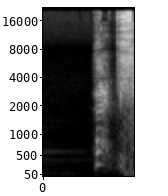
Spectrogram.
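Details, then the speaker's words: Person with bad allergies having a sneezing fit after waking: a single brief explosive sneeze with a voiced start and hissing release. "Oh man, my allergies are really bad today. It's a lot of sneezing. I think I I think I'm going to sneeze again."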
